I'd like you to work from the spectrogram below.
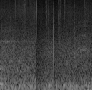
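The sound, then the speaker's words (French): Steady rain patters on the taut canvas or hide surface of a tipi overhead, a dense, even drumming with scattered sharper drops, continuous, with no voices. “Nous sommes sous un tipi, encore, comme avec Guillaume l'autre fois, il y a de la pluie”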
